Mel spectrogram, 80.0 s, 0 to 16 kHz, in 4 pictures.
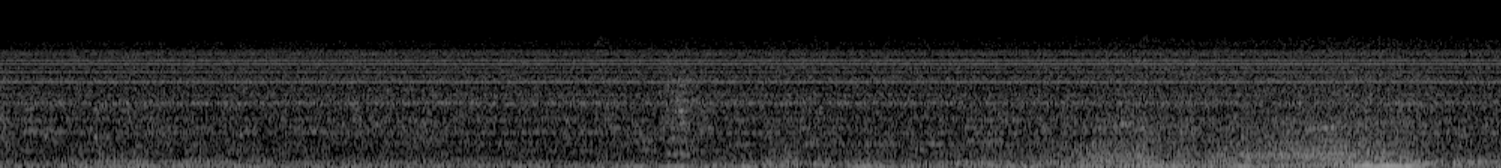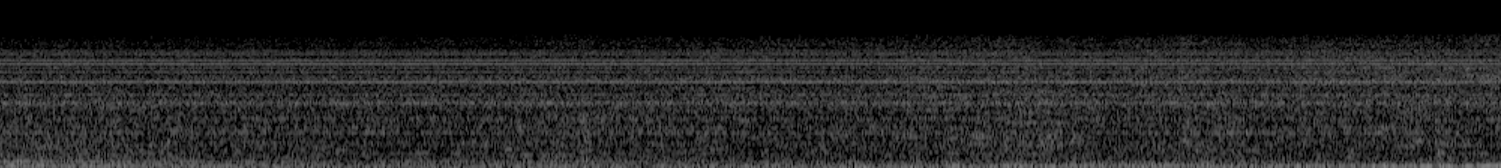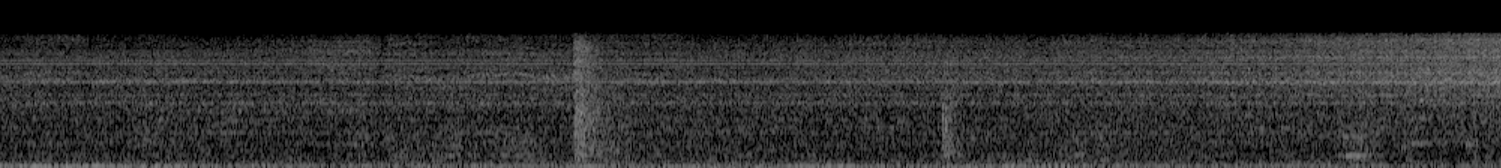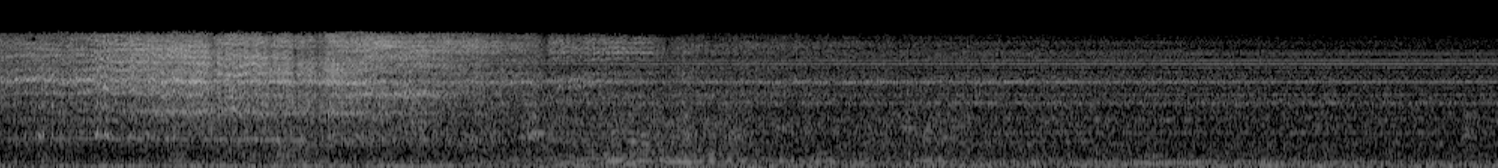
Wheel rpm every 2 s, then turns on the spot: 0, 0, 0, 0, 0, 0, 0, 0, 0, 0, 0, 0, 0, 0, 0, 0, 0, 0, 0, 0, 0, 0, 0, 0, 0, 0, 0, 0, 0, 0, 0, 0, 0, 0, 0, 0, 0, 0, 0, 0.
none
